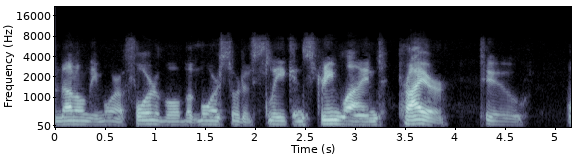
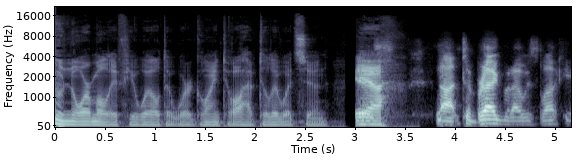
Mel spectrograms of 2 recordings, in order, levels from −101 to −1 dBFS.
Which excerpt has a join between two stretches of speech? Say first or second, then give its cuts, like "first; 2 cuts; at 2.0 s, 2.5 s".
second; 1 cut; at 3.0 s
